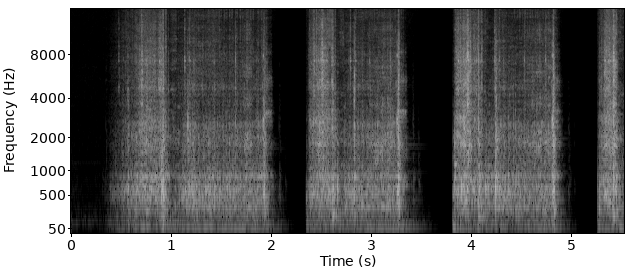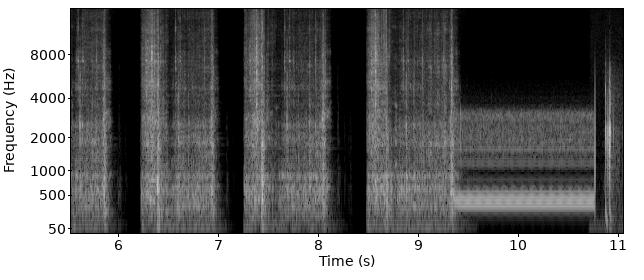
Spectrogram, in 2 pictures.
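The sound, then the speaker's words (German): A telephone rings in about seven short, loud, buzzy bursts with brief pauses between them at the start of a recorded phone call, then a steady electronic tone holds for over a second before a click cuts it off. “Das heißt, ich spiele euch jetzt das jetzt kurz einmal hier ein, das Gespräch, und ich würde sagen, äh, ja, wir switchen einfach mal ganz schnell in das Telefonat.”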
